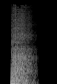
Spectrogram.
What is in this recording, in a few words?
Noise; GB General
